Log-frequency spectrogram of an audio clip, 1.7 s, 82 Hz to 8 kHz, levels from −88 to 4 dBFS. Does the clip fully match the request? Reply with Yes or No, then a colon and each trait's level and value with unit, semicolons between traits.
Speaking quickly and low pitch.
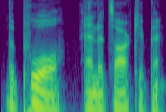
No: average, 145 wpm; very low, 90 Hz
